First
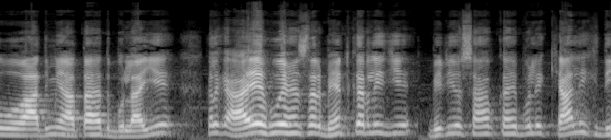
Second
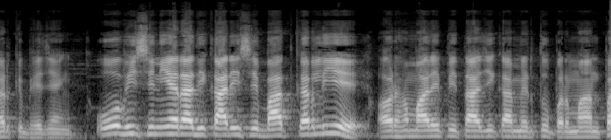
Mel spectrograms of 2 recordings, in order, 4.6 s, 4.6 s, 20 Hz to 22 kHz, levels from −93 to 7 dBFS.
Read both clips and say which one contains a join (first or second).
first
